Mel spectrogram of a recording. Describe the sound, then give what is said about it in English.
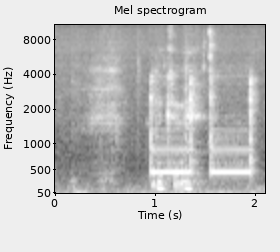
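Telephone keypad tones sound as a number is dialed to call someone: a few clear, steady electronic beeps in short bursts, with no talk. “Let's see if I can just phone him.”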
